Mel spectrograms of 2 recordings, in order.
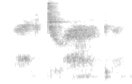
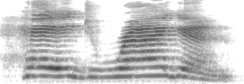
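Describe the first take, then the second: First: It is whispered very softly. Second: It is shouted very loudly.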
